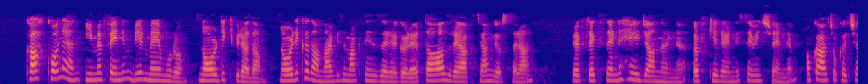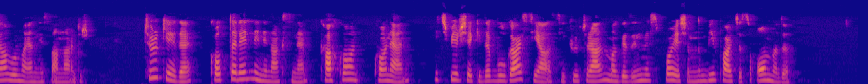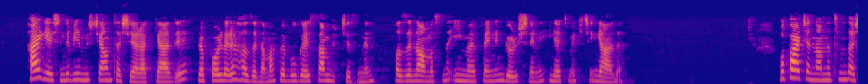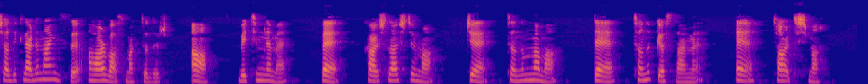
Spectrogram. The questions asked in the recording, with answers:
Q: Bu parçanın anlatımında aşağıdakilerden hangisi ağır basmaktadır?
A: Cevap B. Karşılaştırma.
